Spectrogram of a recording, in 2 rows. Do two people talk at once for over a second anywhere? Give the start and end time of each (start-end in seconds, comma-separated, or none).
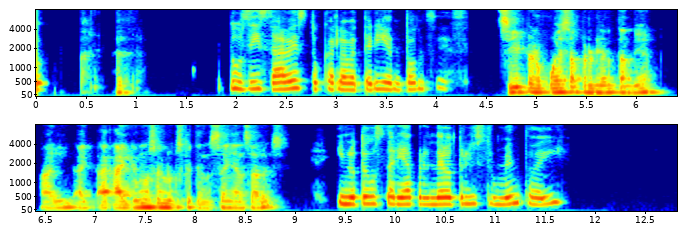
none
